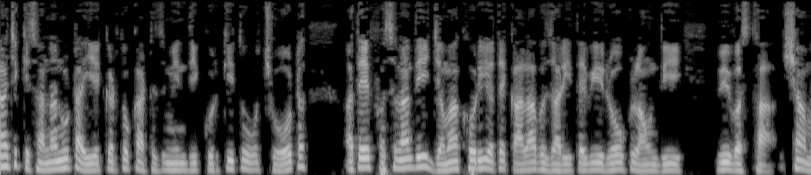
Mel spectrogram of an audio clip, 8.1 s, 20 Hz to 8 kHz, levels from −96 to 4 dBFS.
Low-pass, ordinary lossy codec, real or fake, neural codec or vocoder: none; none; real; none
